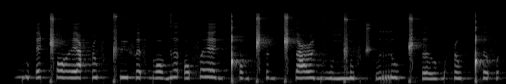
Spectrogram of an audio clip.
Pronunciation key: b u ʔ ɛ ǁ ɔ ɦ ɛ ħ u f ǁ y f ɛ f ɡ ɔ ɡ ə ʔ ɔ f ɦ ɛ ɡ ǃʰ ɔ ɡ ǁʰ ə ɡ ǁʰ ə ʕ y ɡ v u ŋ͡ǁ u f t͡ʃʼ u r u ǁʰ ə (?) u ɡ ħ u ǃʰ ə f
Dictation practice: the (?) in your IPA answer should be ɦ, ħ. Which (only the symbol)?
ɦ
